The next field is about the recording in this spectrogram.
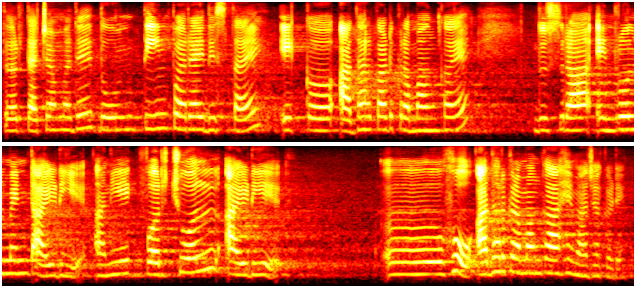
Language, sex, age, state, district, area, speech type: Marathi, female, 18-30, Maharashtra, Ahmednagar, urban, spontaneous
